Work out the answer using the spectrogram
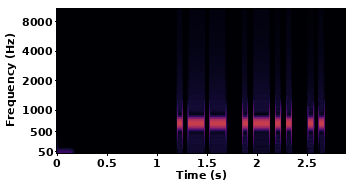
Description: Morse code, heard as a keyed tone, about 22 wpm, 700 Hz. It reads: WLI
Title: USA Call Sign Postfixes - 3 Letters 22wpm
